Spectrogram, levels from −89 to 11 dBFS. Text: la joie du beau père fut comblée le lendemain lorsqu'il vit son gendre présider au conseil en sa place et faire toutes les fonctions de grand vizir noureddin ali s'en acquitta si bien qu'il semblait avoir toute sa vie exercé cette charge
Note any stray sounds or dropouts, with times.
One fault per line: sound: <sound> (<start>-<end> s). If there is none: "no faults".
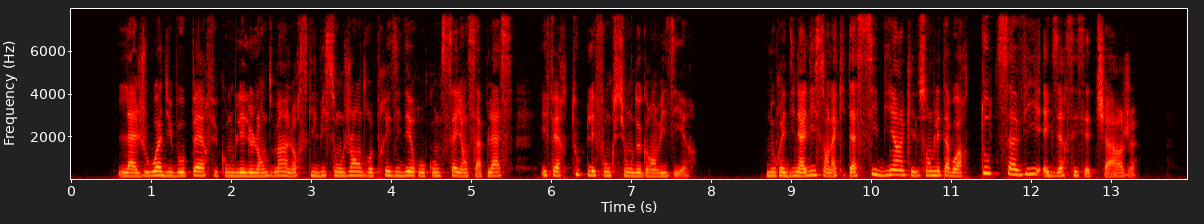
no faults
